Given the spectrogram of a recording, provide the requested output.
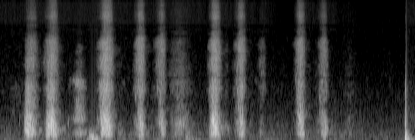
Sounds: Sniff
